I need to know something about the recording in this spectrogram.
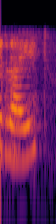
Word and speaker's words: write: ठीक है, राइट, राइट में डब्ल्यू साइलेंट होता है।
